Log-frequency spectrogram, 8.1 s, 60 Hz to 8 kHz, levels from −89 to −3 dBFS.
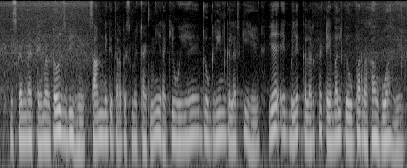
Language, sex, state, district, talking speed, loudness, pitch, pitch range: Hindi, male, Uttarakhand, Tehri Garhwal, 235 wpm, -34 LUFS, 135 Hz, 130-150 Hz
